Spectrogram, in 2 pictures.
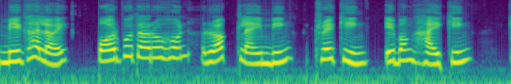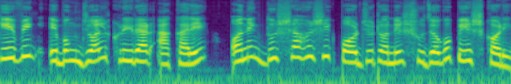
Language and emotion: Bengali, neutral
